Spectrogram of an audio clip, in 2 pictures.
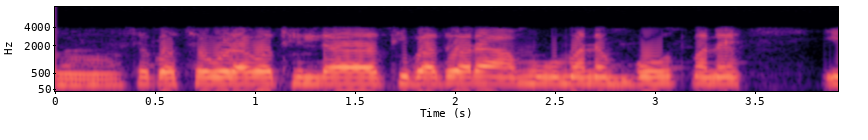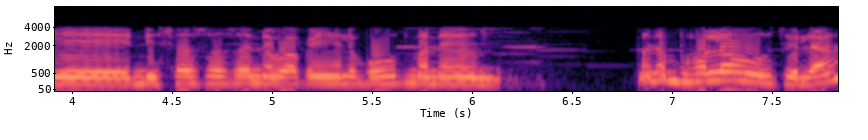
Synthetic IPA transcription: ɦɔ̃sekɔt͡ʃʰɔɡuɽakɔt̪ʰilat̪ʰibad̪waɾaːmukmanebɔɦut̪mane | enisɔsɔsɔnebapaĩɦelebɔɦut̪mane | manebʱɔlɔɦowt̪ʰila

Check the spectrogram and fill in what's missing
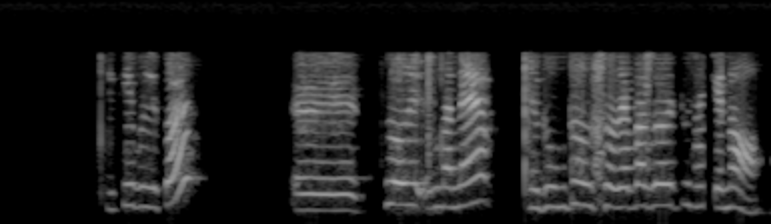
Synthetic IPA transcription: ikejbulikɔj | pʰloɹimanɛ | ɹumtʊɹusɔɹɛbaɡɔɹɛtʊtʰakɛnɔ

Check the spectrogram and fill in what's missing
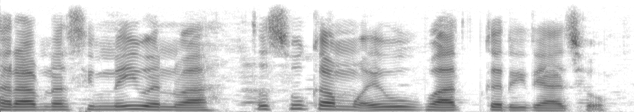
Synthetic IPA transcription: əɾabnasimnəɦĩbənʋat̪oʃũkameʋũʋat̪̚kəɾiɾəɦjat͡ʃʰo

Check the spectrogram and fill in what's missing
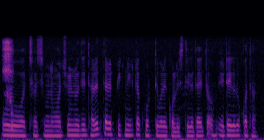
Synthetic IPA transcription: oatːɕʰaaːʃʰamaneɦɔt͡ɕoɾenod̪id̪ʱaɾet̪aɾapiknikʈakoɾt̪epaɾekɔled͡ʑt̪ʰeket̪ajt̪oeʈajkot̪okɔt̪ʰa

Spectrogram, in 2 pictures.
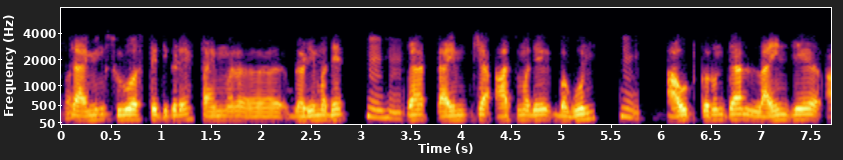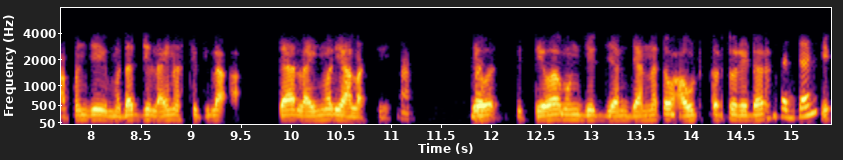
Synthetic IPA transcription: ʈajmiŋɡsuɾuːəst̪et̪ikɽeʈaimʋəɾɡʱəɽiːməd̪ʱːje | t̪jaʈaimt͡ɕjaʔat̪ʰməd̪ʱːjebəɡʱuːn | auʈkəɾuːnt̪jalaind͡ʑea̰pəɳd͡ʑeməd̪ət̪̚d͡ʑelainəst̪et̪ila̰ʔ | t̪jalainʋəɾjalaɡ̚t̪eɦã | t̪eʋa | t̪eʋ̤aməɡd͡ʑead͡ʑjanːat̪oʔauʈkəɾt̪oɾeɽəɾbəd̪ʱəle

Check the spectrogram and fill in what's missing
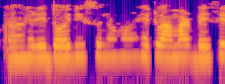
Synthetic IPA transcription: ɦeɹidɔjdisʊnɔɦɔjɦetʊamaɹbesi

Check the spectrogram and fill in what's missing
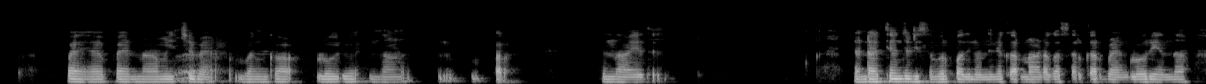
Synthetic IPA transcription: ppɐjɐɳːaːmit͡ɕːɐbeŋɡaːɭo̞ːɾuenːaːɳɨ | pɐ | enːaːjɐðɨ̰ | ɾe̞ɳɖaːjɾɐt̪ːijɐɲd͡ʑɨɖisɐmbɐrpɐðino̞nːinɨkɐrɳaːɽɐɣɐsɐrkaːrbaːŋɡɐɭo̞ːɾenːɐ

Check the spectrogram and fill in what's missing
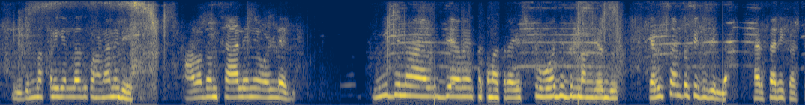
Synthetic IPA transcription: iːɡ̪inmɐkːɐɭiɡeɛlːɐɐd̪ɐkːuɦɐɳɐneːbeːkuɐʋaːɡɐond̪uʃaːlene̞ːoɭːeːd̪i | iːd̪inɐʋid̪jaʋjasɐkːɐmaːt̪ɾɐe̞ʂʈuoːd̪id̪ɾunɐmɐɡeond̪ukɛlsɐɐnt̪ɐsiɡud̪ilːɐhɐɾɐsaɾikɐɾt̪ːu

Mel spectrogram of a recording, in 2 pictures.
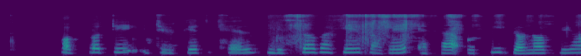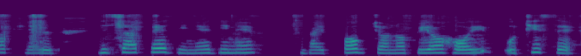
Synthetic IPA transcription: xɔpɹotituketkʰɛlbisɔbaxiɹbabɛɛtaʔotizɔnɔpɹijɔkʰɛl | hisapɛdinɛdinɛ | bajp̚ɔk̚zɔnɔpɹijɔhojutʰisɛ

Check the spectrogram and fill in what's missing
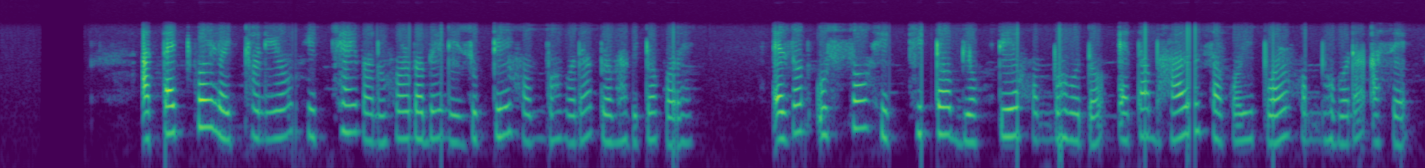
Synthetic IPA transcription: atajtkɔjlɔjtʰːɔnijɔxikʰːjajmanuhɔɹbabɛnizuk̚tiɹxɔmbʱɔbɔnapɹɔbʱabitɔkɔɹɛ | ɛzɔnussːɔxikʰːitɔbjɔk̚tiɛxɔmbʱɔbɔtɔɛtabʱalsakoɹipʊwaɹxɔmbʱɔbɔnaʔasɛ

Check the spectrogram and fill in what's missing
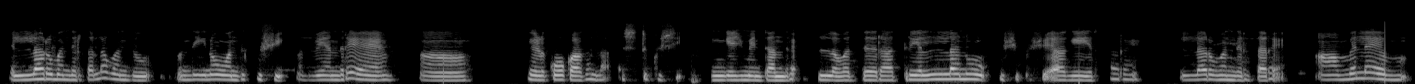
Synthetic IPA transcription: ɛlːɐɾuːbɐnd̪iɾt̪ɐlːɐʋond̪uond̪uinoːond̪ukʰuʂimɐd̪ʋeɐnd̪ɐɾe̞ | heːɭkoːkaːɡɐlːɐ̰ɐʂʈukʰuʂḭiŋɡeːd͡ʒmeɳʈɐnd̪ɐɾe | lɐʋɐd̪ɐɾaːt̪ɾijɛlːɐnuːkʰuʂikʰu̥ʂḭaːɡe̞iɾt̪aːɾe̞ | ɛlːɐɾuːbɐnd̪iɾt̪aːɾe̞̰ | aːmeːle̞

